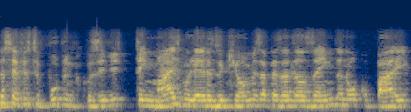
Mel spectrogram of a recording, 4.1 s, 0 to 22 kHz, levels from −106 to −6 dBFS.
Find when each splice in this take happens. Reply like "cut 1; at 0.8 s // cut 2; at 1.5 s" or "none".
none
